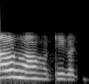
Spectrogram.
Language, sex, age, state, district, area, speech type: Odia, female, 18-30, Odisha, Malkangiri, urban, conversation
